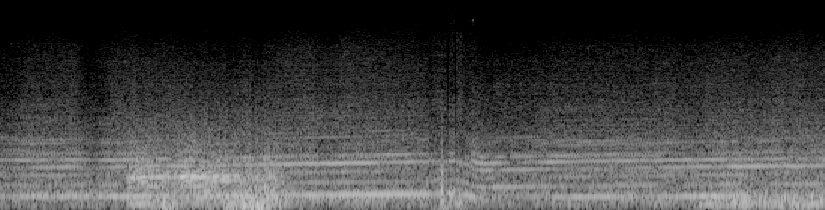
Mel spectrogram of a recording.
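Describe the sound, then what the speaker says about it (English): A race car engine in Assetto Corsa EVO revs steadily at high pitch, rising and dipping as gears change, with a brief tire squeal and no voices. "naturally the engine revving is definitely there"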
